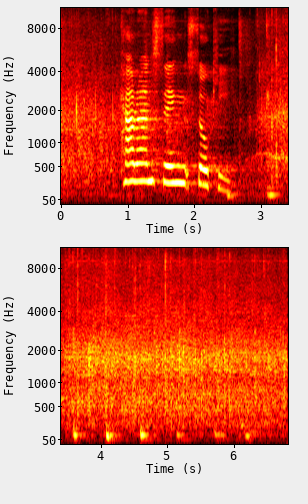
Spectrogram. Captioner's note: audience applauding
